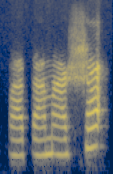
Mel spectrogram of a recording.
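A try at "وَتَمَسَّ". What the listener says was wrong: Watamasya. Bukan fa ya. Watamasya. Wow sama fa. Jangan keteker.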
